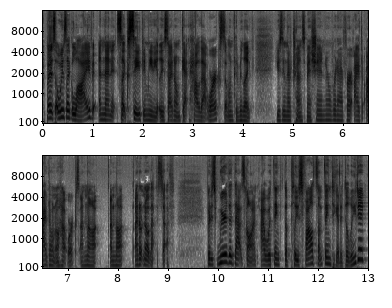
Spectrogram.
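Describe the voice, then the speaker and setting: A woman's voice: low-pitched, quick pace, no room sound, studio quality. A woman giving casual true crime commentary, chatty and rambling, with an emphatic, informal way of talking.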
